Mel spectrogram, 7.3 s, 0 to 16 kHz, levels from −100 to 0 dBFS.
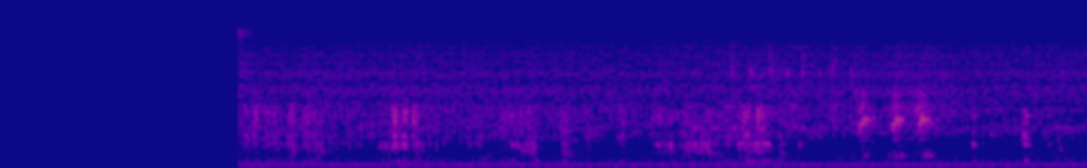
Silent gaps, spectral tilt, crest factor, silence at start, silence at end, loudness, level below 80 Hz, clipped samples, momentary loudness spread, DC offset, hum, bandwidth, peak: none; -0.5 dB/octave; 24 dB; 1.6 s; 0 s; -66 LUFS; under -90 dBFS; under 0.1%; 5 LU; under 0.1%; none; 7.4 kHz; -48 dBFS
